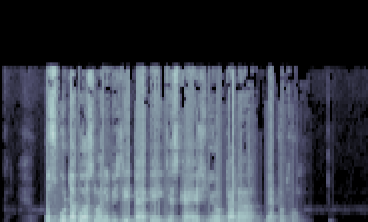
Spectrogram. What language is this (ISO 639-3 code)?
gju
